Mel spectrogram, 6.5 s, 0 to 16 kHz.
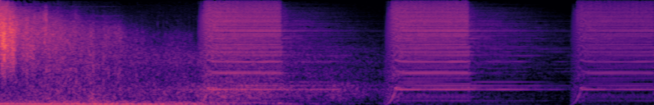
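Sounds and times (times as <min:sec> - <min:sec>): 
heavy rumbling explosion from an attack on a space station: 0:00.0 - 0:04.3
loud blaring horn-like blasts: 0:02.0 - 0:06.5.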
